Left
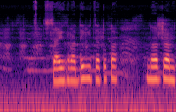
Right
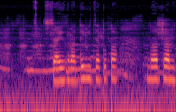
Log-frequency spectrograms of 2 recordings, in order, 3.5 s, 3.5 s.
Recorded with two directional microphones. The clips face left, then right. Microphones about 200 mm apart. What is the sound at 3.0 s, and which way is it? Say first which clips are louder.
Speech: left 3 dB; 35° left (ahead or behind).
